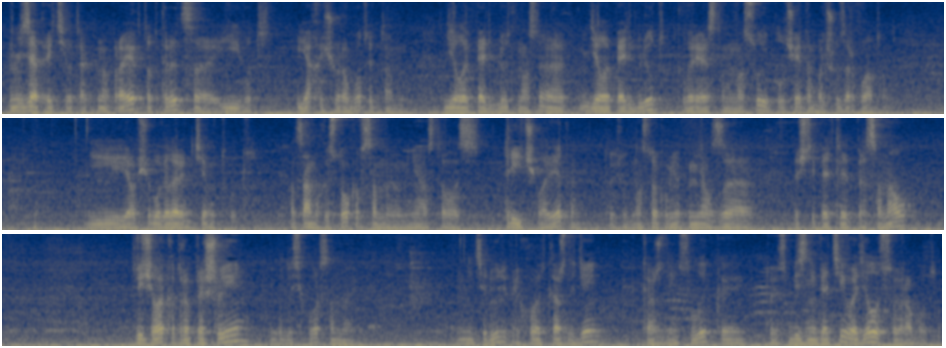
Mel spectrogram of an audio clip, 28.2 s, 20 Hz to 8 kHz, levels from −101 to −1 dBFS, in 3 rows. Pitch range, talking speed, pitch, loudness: 95-105 Hz, 185 wpm, 100 Hz, -42 LUFS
